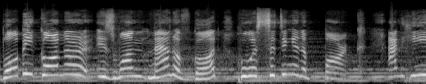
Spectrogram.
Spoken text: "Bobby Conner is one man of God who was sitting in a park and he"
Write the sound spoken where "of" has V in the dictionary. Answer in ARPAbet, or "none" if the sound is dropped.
V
